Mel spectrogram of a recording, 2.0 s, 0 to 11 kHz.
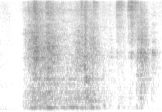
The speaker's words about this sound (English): You just threw your d20 across the room. It hit this little plastic chunk and it went flink.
